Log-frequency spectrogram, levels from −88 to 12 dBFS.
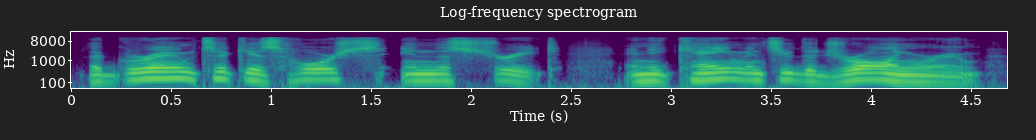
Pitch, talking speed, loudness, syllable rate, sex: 130 Hz, 190 wpm, -18 LUFS, 4.4 syllables/s, male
